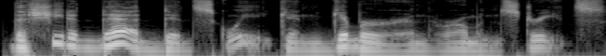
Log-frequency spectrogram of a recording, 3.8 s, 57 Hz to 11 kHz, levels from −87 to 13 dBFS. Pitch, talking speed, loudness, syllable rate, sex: 115 Hz, 175 wpm, -19 LUFS, 3.8 syllables/s, male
